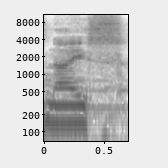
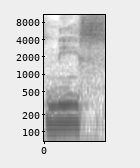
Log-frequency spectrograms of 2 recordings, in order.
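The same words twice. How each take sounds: First: It rhymes with 'rice', with an 'eye' vowel. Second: It rhymes with 'piece', with a long 'ee' vowel. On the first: The word is read as it is spelled in English. The speaker calls it wrong. "I call it nice 'cause it says nice" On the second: This is the city's own pronunciation. The speaker calls it right. "I know it's pronounced Nice"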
